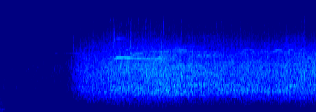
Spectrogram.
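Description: Near silence for about a second and a half, then a large stadium crowd applauding, fading in and holding steady.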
